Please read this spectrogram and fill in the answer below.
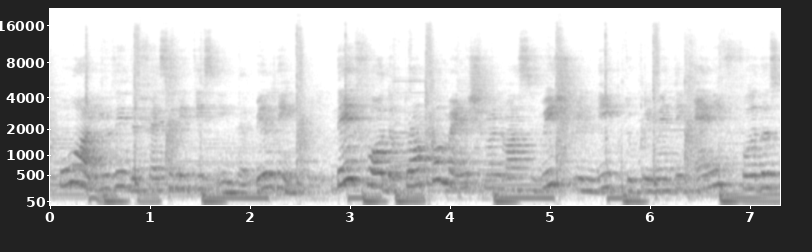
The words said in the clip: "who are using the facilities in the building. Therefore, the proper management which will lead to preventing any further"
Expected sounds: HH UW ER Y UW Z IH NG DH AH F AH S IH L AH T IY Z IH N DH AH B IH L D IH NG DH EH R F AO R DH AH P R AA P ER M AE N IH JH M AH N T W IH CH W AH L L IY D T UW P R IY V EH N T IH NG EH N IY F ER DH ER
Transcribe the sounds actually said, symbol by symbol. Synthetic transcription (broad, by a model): HH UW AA Y UW Z IH NG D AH F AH S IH L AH T IY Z IH N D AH B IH L D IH NG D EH F AO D AH P R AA P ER M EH N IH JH M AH N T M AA S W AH W L IY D T UW P R IY V EH N T IH NG EH N IY F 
